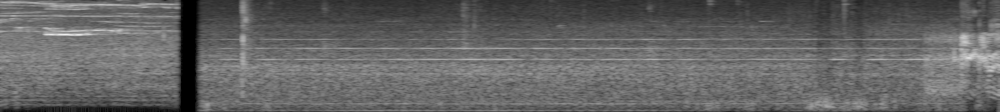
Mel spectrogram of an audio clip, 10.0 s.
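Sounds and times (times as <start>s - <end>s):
train rumble: 2.0s - 10.0s.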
